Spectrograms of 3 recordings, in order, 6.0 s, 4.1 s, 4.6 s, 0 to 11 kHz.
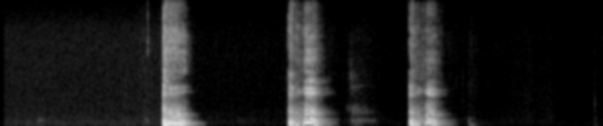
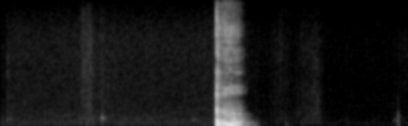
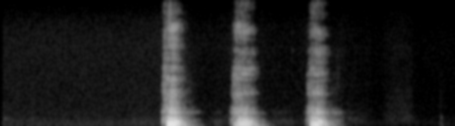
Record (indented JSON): {
  "three_cough_length": "6.0 s",
  "three_cough_amplitude": 28345,
  "three_cough_signal_mean_std_ratio": 0.27,
  "cough_length": "4.1 s",
  "cough_amplitude": 29534,
  "cough_signal_mean_std_ratio": 0.2,
  "exhalation_length": "4.6 s",
  "exhalation_amplitude": 21479,
  "exhalation_signal_mean_std_ratio": 0.26,
  "survey_phase": "beta (2021-08-13 to 2022-03-07)",
  "age": "65+",
  "gender": "Male",
  "wearing_mask": "No",
  "symptom_none": true,
  "smoker_status": "Current smoker (11 or more cigarettes per day)",
  "respiratory_condition_asthma": false,
  "respiratory_condition_other": false,
  "recruitment_source": "REACT",
  "submission_delay": "1 day",
  "covid_test_result": "Negative",
  "covid_test_method": "RT-qPCR"
}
